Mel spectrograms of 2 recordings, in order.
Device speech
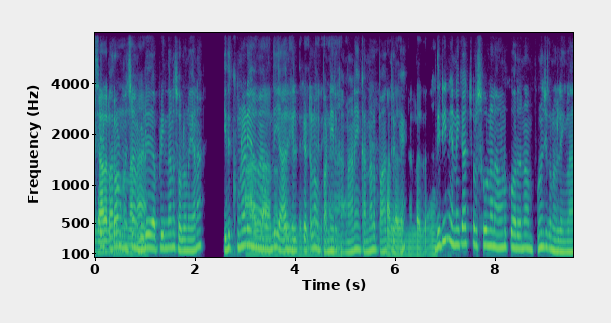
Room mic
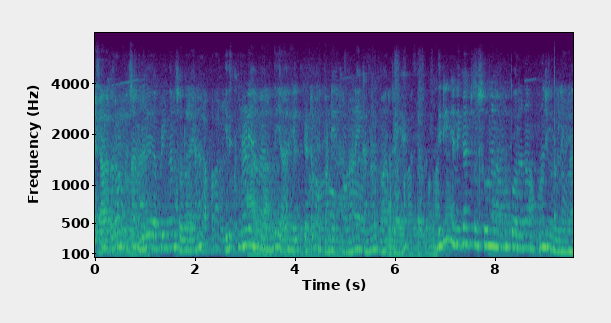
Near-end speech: present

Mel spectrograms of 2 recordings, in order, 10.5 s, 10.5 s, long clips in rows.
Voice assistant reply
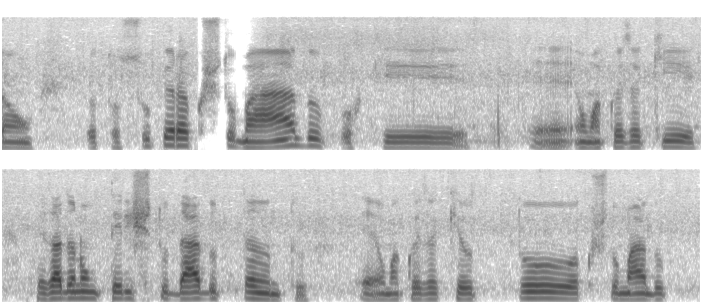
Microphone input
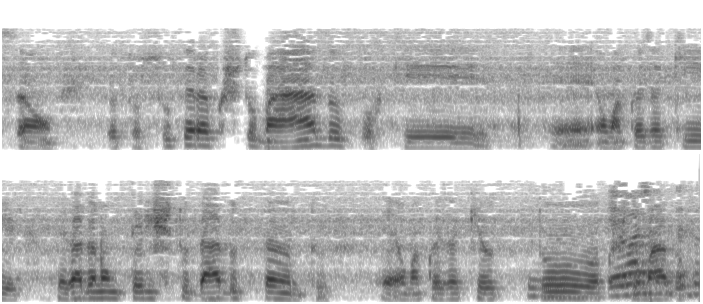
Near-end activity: present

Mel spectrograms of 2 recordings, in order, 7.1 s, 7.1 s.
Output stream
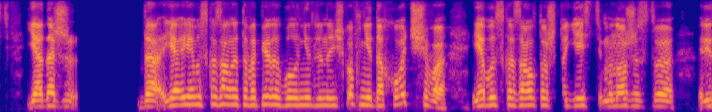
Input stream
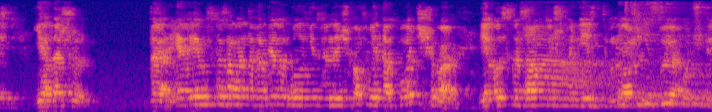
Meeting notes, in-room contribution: present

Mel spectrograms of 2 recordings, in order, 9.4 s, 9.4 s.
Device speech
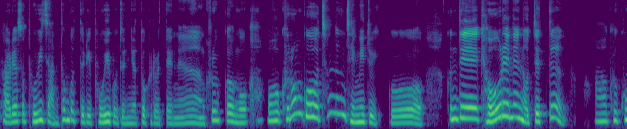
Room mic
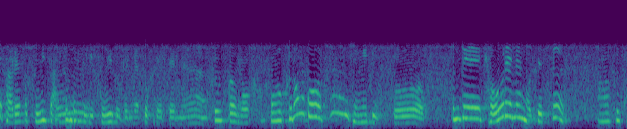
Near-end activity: present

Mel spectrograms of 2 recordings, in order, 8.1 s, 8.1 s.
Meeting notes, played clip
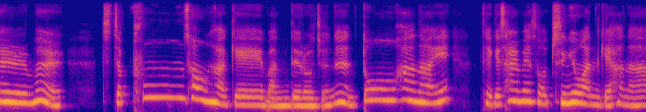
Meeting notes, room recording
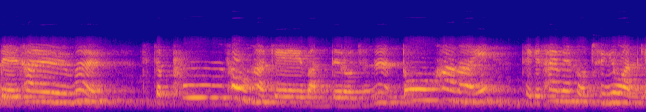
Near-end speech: none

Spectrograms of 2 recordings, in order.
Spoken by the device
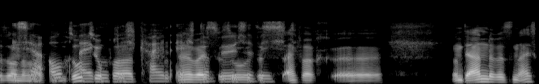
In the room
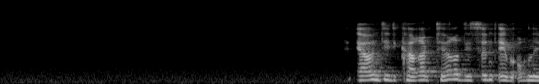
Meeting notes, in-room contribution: present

